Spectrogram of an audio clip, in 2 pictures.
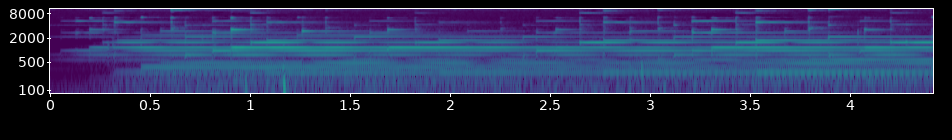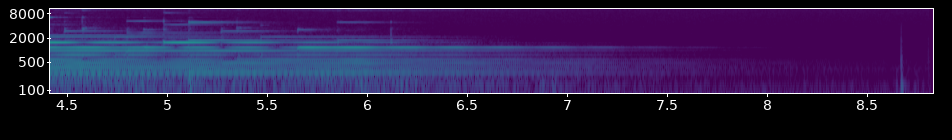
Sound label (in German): Koshi Feuer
